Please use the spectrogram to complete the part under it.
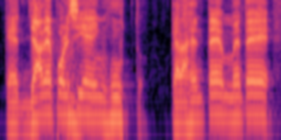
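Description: Earnest man, somewhat high. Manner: earnest, insistent, halting. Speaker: sports talk panelist. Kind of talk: casual sports debate.

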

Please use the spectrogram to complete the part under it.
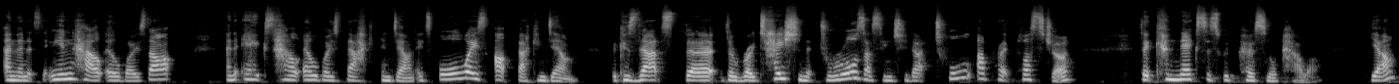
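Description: A woman speaks like a yoga teacher, gently coaxing the listener through relaxation exercises. Her pitch sits in the middle for a woman, and the recording is dry and close. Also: moderate pace, husky, no echo. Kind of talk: guided relaxation instruction.

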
